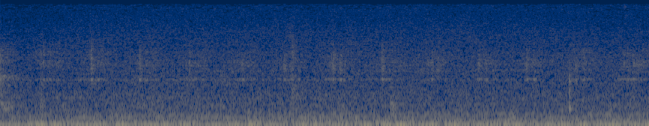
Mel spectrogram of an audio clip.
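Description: Faint ticking, roughly two ticks a second and not quite even, over a low steady hiss with a faint high hum.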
